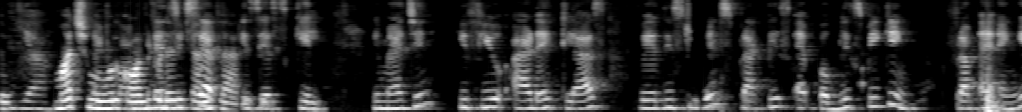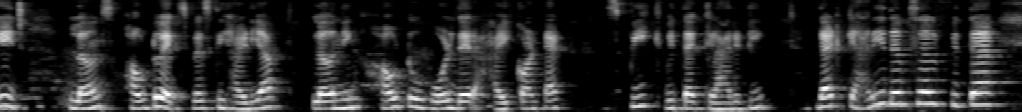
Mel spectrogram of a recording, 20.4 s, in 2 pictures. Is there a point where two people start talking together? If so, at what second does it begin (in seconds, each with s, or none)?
0.9 s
